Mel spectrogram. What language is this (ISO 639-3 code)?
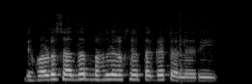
pus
